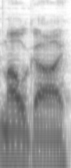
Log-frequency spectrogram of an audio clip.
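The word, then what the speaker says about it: Milngavie: i have no idea how someone looks at the name milgraf and decide to pronounce it mole guy but that's just scotland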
